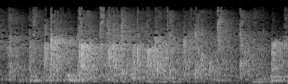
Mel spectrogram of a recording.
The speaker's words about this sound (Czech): Tak, můžeme mu zatleskat.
